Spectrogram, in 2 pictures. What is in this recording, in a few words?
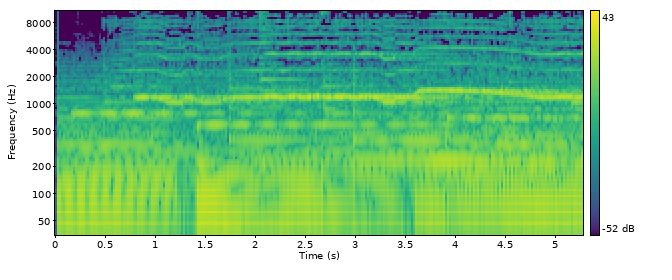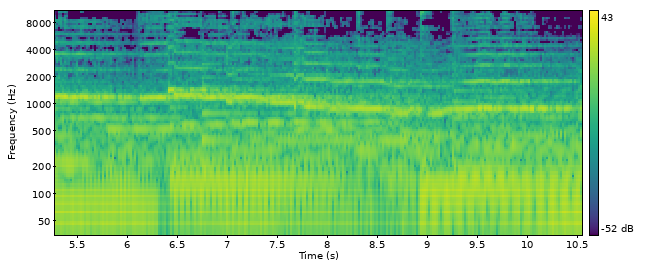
Flute Ringtone; Hare Krishna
